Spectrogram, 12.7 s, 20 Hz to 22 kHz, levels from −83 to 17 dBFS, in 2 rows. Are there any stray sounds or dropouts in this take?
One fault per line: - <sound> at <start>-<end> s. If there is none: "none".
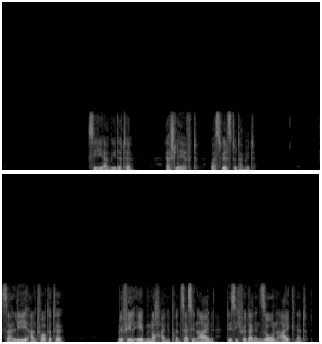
none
